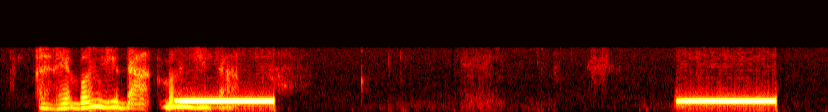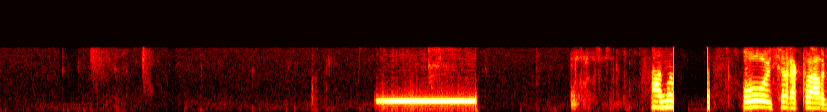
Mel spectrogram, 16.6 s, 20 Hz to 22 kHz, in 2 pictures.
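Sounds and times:
speech: 0.4s - 2.5s, 14.8s - 15.0s, 15.7s - 16.5s
voice answering phone: 1.6s - 2.8s
telephone ringback tone during outgoing call: 1.8s - 2.8s, 6.8s - 7.8s, 12.0s - 13.1s.

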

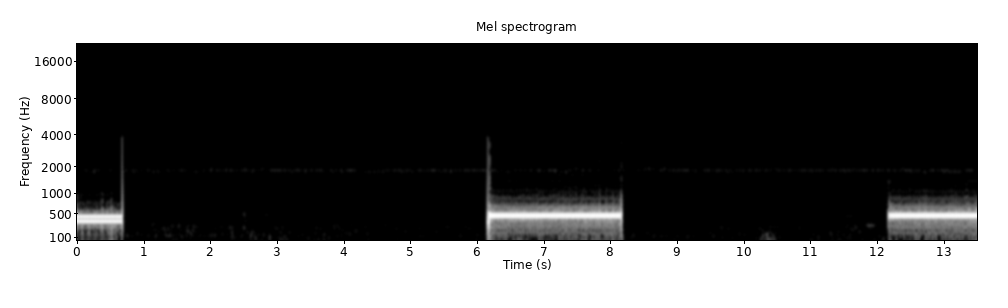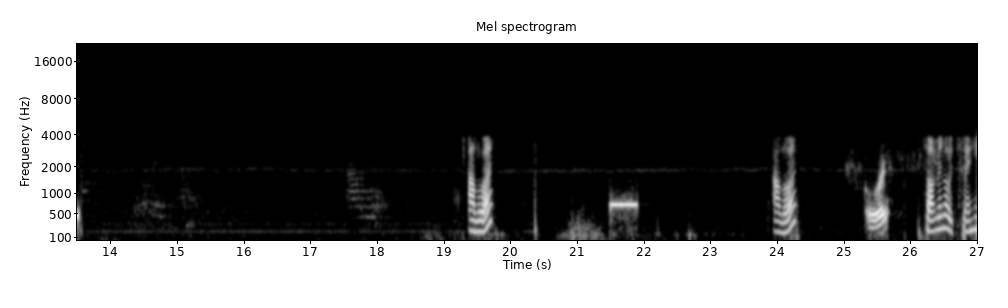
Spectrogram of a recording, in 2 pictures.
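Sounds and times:
telephone line tone bursts during a call transfer: 0.0s - 0.7s, 6.2s - 8.2s, 12.2s - 13.6s, 21.5s - 22.0s
faint constant high hum: 0.0s - 26.9s
speech: 19.4s - 19.8s, 24.0s - 24.4s, 25.3s - 26.9s.

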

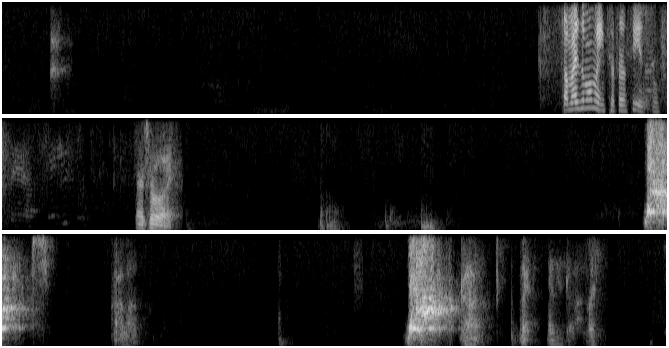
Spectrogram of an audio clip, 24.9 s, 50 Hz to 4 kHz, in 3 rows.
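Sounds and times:
speech: 7.0s - 8.4s, 10.0s - 10.6s, 16.4s - 16.8s, 21.7s - 24.2s
pet dog barking: 16.3s - 17.0s, 21.7s - 22.7s.

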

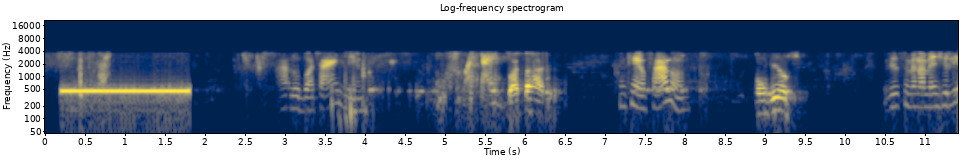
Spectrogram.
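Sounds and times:
telephone ringing tone on a call: 0.2s - 1.8s
speech: 3.0s - 4.2s, 5.6s - 6.3s, 7.2s - 8.2s, 8.9s - 9.5s, 10.5s - 11.4s.

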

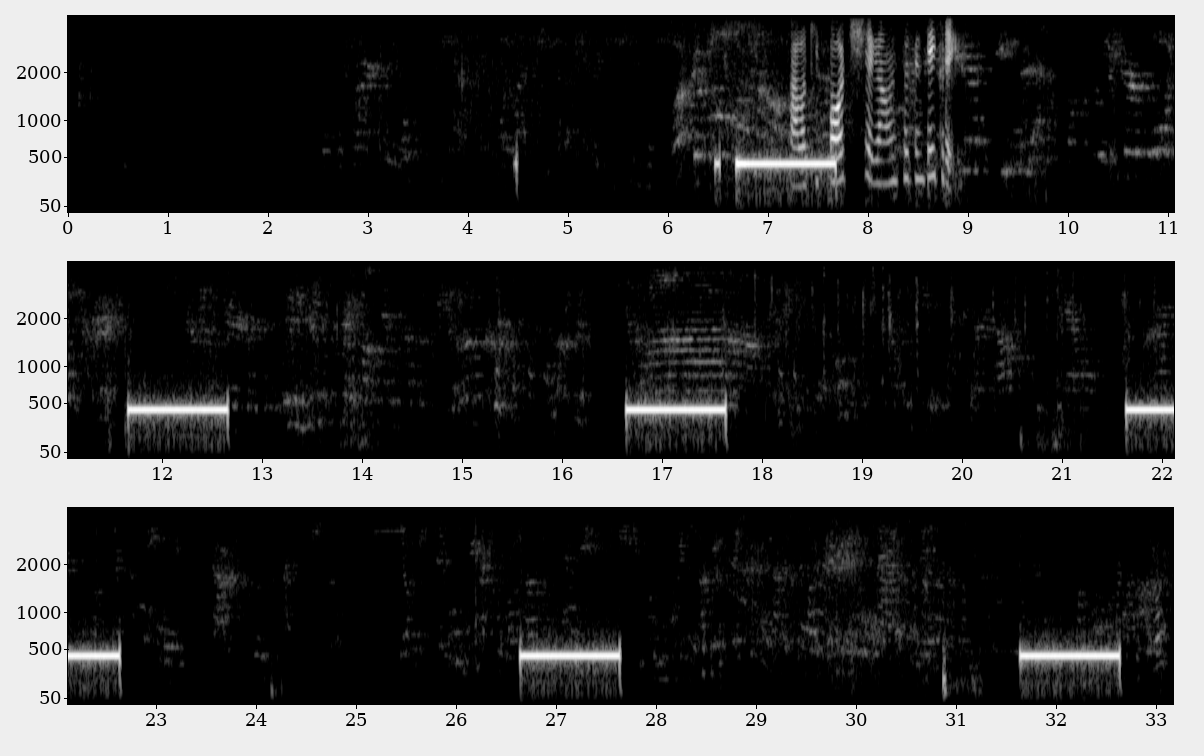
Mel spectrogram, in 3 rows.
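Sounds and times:
telephone busy signal low beeps: 6.7s - 7.7s, 11.7s - 12.7s, 16.6s - 17.7s, 21.6s - 22.6s, 26.6s - 27.7s, 31.6s - 32.7s
speech: 7.2s - 9.6s.

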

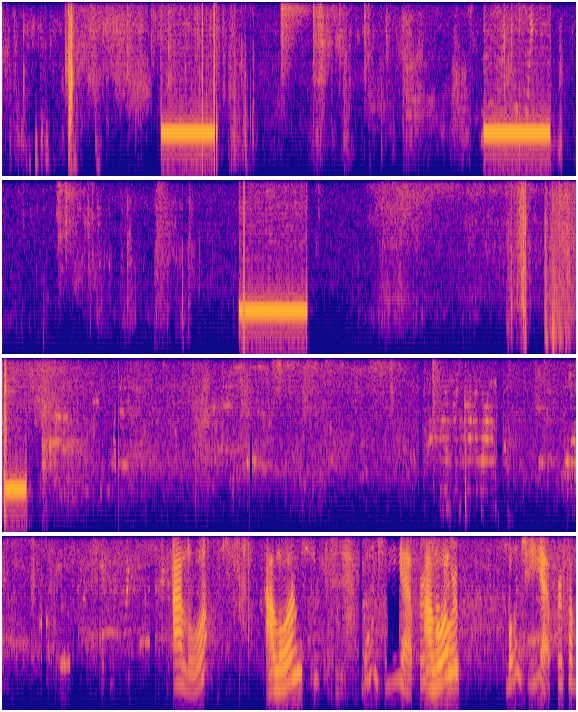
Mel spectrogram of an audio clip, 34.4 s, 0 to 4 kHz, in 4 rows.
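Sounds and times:
telephone ringback tone on an outgoing call: 2.4s - 3.2s, 7.2s - 8.2s, 12.2s - 13.2s, 17.3s - 17.6s
speech: 28.4s - 29.0s, 29.8s - 30.4s, 31.3s - 32.8s, 33.4s - 34.4s.

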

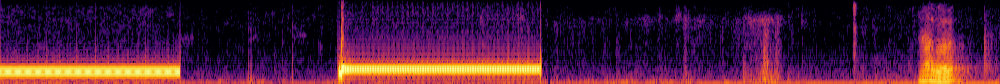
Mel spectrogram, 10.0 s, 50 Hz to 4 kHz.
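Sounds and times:
long low-pitched telephone tones during a call transfer: 0.0s - 1.8s, 3.4s - 5.4s.

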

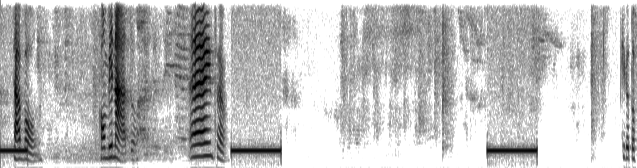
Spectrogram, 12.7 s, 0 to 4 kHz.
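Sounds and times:
telephone ringback tone on a telephone line while redialing: 0.0s - 0.6s, 4.6s - 5.6s, 9.8s - 10.8s
speech: 0.3s - 0.8s, 2.0s - 2.9s, 3.8s - 4.7s, 12.4s - 12.7s.

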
